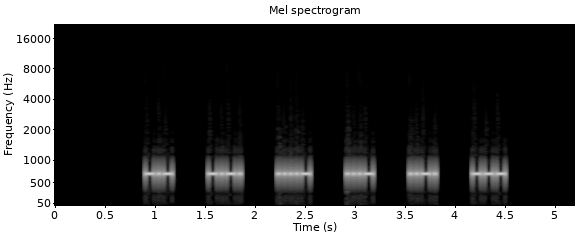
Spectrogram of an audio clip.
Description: Morse code, heard as a keyed tone, about 40 wpm, spaced as for 19 wpm, 700 Hz. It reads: KC4VFO
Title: USA Call Signs - 6 Characters - 4x Character Spacing - 40wpm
